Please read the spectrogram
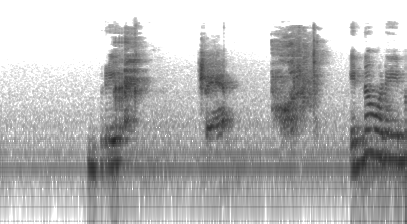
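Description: Necrophonic ghost-box app playing through a phone's speaker: a steady low hum under four short bursts of chopped static and garbled voice fragments, the last one near the end the most voice-like.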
